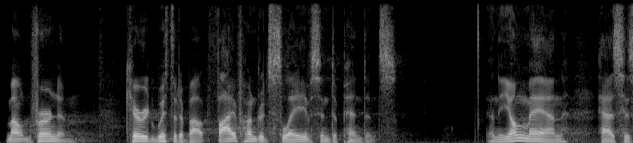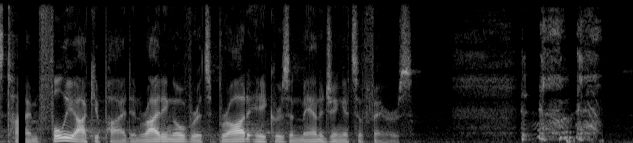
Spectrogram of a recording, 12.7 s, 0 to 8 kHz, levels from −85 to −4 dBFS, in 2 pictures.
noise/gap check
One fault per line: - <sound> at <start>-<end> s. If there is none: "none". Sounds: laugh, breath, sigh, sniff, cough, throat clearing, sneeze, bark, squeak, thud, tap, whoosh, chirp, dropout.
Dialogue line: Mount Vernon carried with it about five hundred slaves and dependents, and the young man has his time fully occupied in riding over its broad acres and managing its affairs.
- dropout at 6.5-6.6 s
- cough at 10.9-12.4 s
